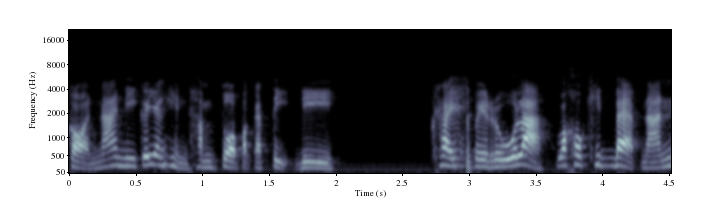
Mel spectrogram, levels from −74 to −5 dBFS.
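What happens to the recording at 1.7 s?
At 1.7 s a steady, low, buzzing tone sits beneath the speech, faint and well below the level of the talker. This is mains hum at 60 Hz. It does not begin or end at that moment but runs unchanged through the whole clip. A ground loop or a nearby transformer couples the power line's 60 Hz cycle into the signal path, leaving a constant pitched drone with a few low harmonics.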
